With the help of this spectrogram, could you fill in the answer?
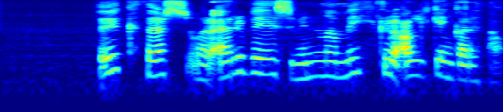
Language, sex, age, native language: Icelandic, female, 20-29, Icelandic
